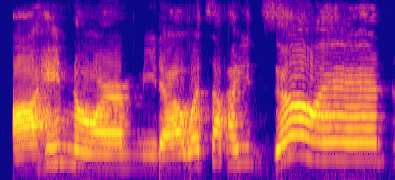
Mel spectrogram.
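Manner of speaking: high, drawn-out, sing-song hello; bubbly slow hello; excited greeting. Real, not acted. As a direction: stretch the greeting out happily. Greeting a viewer by name.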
